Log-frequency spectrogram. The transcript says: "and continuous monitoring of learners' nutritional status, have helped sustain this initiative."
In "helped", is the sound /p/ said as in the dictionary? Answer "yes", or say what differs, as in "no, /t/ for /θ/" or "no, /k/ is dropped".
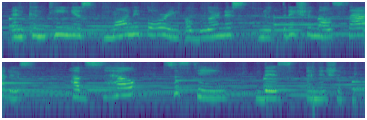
yes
